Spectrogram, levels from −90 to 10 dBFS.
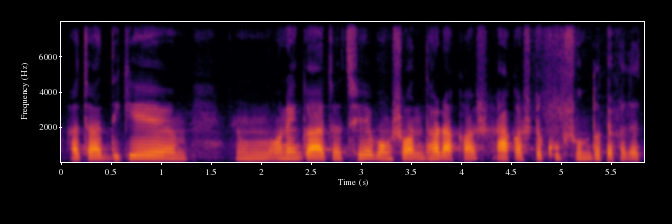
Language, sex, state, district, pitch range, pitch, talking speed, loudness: Bengali, female, West Bengal, Jhargram, 185-200 Hz, 195 Hz, 135 wpm, -19 LUFS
